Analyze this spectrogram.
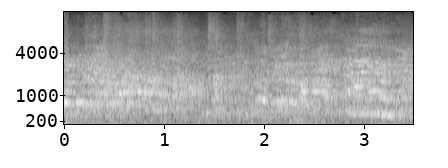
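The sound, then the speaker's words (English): A wrestling crowd goes wild after a wrestler dives over the top rope with a plancha. A loud, constant roar of cheering and yelling voices, with babble and shouts running through it. “Oh my God! Over the top rope! with a plancha. Crazy. The crowd is going bananas right now.”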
